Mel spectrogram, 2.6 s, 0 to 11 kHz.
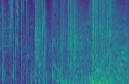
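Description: Rapid bursts of gunfire from the video game Battlefield 4, sharp crackling shots in quick clusters mixed with explosions and in-game noise, dense and continuous across the moment.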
